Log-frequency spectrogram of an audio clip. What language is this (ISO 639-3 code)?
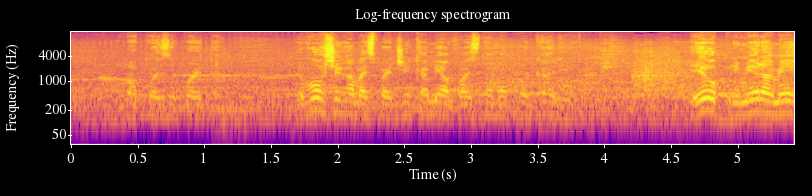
por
